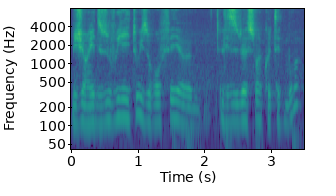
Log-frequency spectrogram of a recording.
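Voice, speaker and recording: A man speaks quietly. His voice is somewhat breathy. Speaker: gaming streamer. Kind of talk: casual let's play commentary. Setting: at home at night, thin walls. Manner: speaking quietly at night.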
